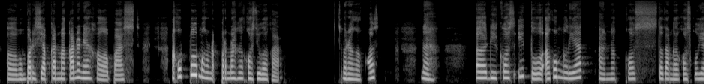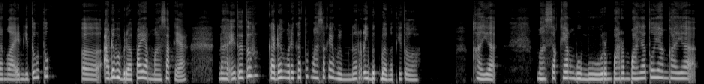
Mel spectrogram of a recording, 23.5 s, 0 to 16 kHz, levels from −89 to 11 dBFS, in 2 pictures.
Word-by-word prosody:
eee, 215 -1 +1
mempersiapkan 235 +1 +3
makanan 245 +4 +3
ya. 260 - +3
Kalau 200 -4 0
pas 210 0 -2 0.8
aku 330 - +7
pun 420 0 +12 0.2
per - - +1
pernah 260 0 +3
ngekos 250 -1 0
juga, 235 -2 +4
Kak, 180 -3 -5 1.1
pernah 235 -2 +4
ngekos. 260 +8 0 0.8
Nah, 230 -3 +2 0.8
eee, 275 0 +6
di 275 - +5
kos 275 +1 -1
itu 340 -9 0
aku 245 +7 +3
ngelihat 265 +4 +1 0.2
anak 235 -1 -4
kos 235 0 -7
tetangga 230 -3 -1
kosku 230 +1 -4
yang 230 -1 0
lain 220 0 -3
gitu 260 +6 -3
tuh, 345 +3 -5 0.6
eee, 220 -2 -3
ada 260 +5 +3
beberapa 235 -4 +3
yang 275 -4 +2
masak 215 +2 -4
ya. 180 +1 -4 0.6
Nah, 240 -1 +2
itu 260 +4 +1
tuh 370 +1 +2 0.3
kadang 275 +2 +3
mereka 275 +2 +1
tuh 340 +3 -9
masak 300 +3 -3
yang 295 - -2
benar-benar 225 +1 -1
ribet 250 -1 +2
banget 215 -3 +1
gitu 230 -1 -5
loh. 200 0 -8 0.9
Kayak 220 -4 -1 0.7
masak 235 +3 -1
yang 265 -2 +1
bumbu 225 -2 +2
rempah-rempahnya 245 +2 0
tuh 310 - +1
yang 290 -2 -1
kayak, 255 -1 -2
245 Hz, 145 wpm, -23 LUFS, 225-270 Hz, 1.1 s, pun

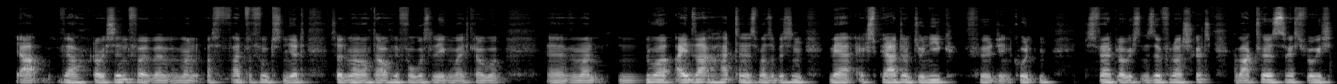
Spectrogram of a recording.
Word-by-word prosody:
Ja, - - +1
wäre 95 -2 0
auch, 95 +1 -5
glaube 90 - +3
ich, 95 - -1
sinnvoll, 105 -4 +1
weil 85 -1 -1
wenn 85 - -7
man 90 -1 -3
was 95 +3 -8
hat, 100 -1 -1
was 95 - -6
funktioniert, 95 -1 -1 0.2
sollte 95 - +1
man 95 -1 +3
auch 95 - -1
darauf 90 0 0
den 95 - 0
Fokus 95 0 -3
legen, 90 0 -2
weil 85 0 -2
ich - - -9
glaube, 85 -1 -3 0.4
äh, 90 -1 -2
wenn 90 - -3
man 90 -1 -1
nur 100 +3 -1
eine 100 +1 +7
Sache 105 -2 +2
hat, 110 -1 -2
dann 100 - +3
ist 90 +2 -2
man 95 -2 0
so 95 - -4
'n - - -7
bisschen 95 0 -2 0.2
mehr 95 0 +2
Experte 100 0 +3
und 95 0 0
unique 100 +1 0
für 90 -2 -4
den 85 0 -5
Kunden. 95 +3 -2 0.3
Das - - -7
wäre, 95 -1 +4
glaube 90 -2 +2
ich, 95 - -4
'n - - -8
sinnvoller 100 0 +1
Schritt. 105 +2 -3 0.2
Aber 90 0 +1
aktuell 100 +2 +3
ist 100 0 +10
echt 100 0 -2
wirklich, 95 +1 0
95 Hz, 245 wpm, -22 LUFS, 90-100 Hz, 0.4 s, ist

